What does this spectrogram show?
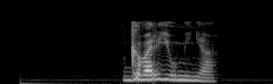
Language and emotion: Russian, angry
